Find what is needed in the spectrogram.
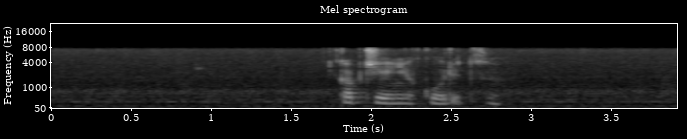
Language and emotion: Russian, neutral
